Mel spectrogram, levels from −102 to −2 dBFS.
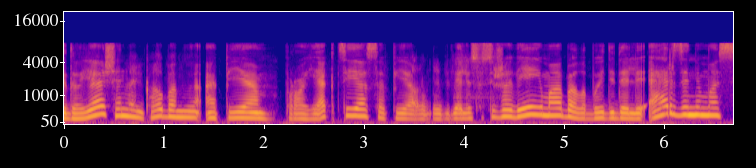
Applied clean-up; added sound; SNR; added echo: neural diffusion model UNIVERSE++.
